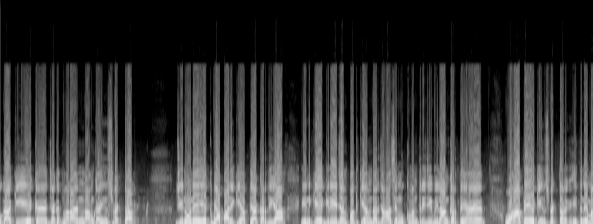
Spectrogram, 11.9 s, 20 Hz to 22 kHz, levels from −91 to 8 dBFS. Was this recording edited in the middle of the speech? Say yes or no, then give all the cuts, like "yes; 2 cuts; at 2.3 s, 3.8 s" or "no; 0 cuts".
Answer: no; 0 cuts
